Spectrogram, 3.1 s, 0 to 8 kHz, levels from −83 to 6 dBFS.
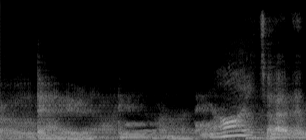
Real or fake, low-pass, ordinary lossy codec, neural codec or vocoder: fake; 7.2 kHz; none; codec, 16 kHz, 1 kbps, X-Codec, WavLM features, trained on Multilingual LibriSpeech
